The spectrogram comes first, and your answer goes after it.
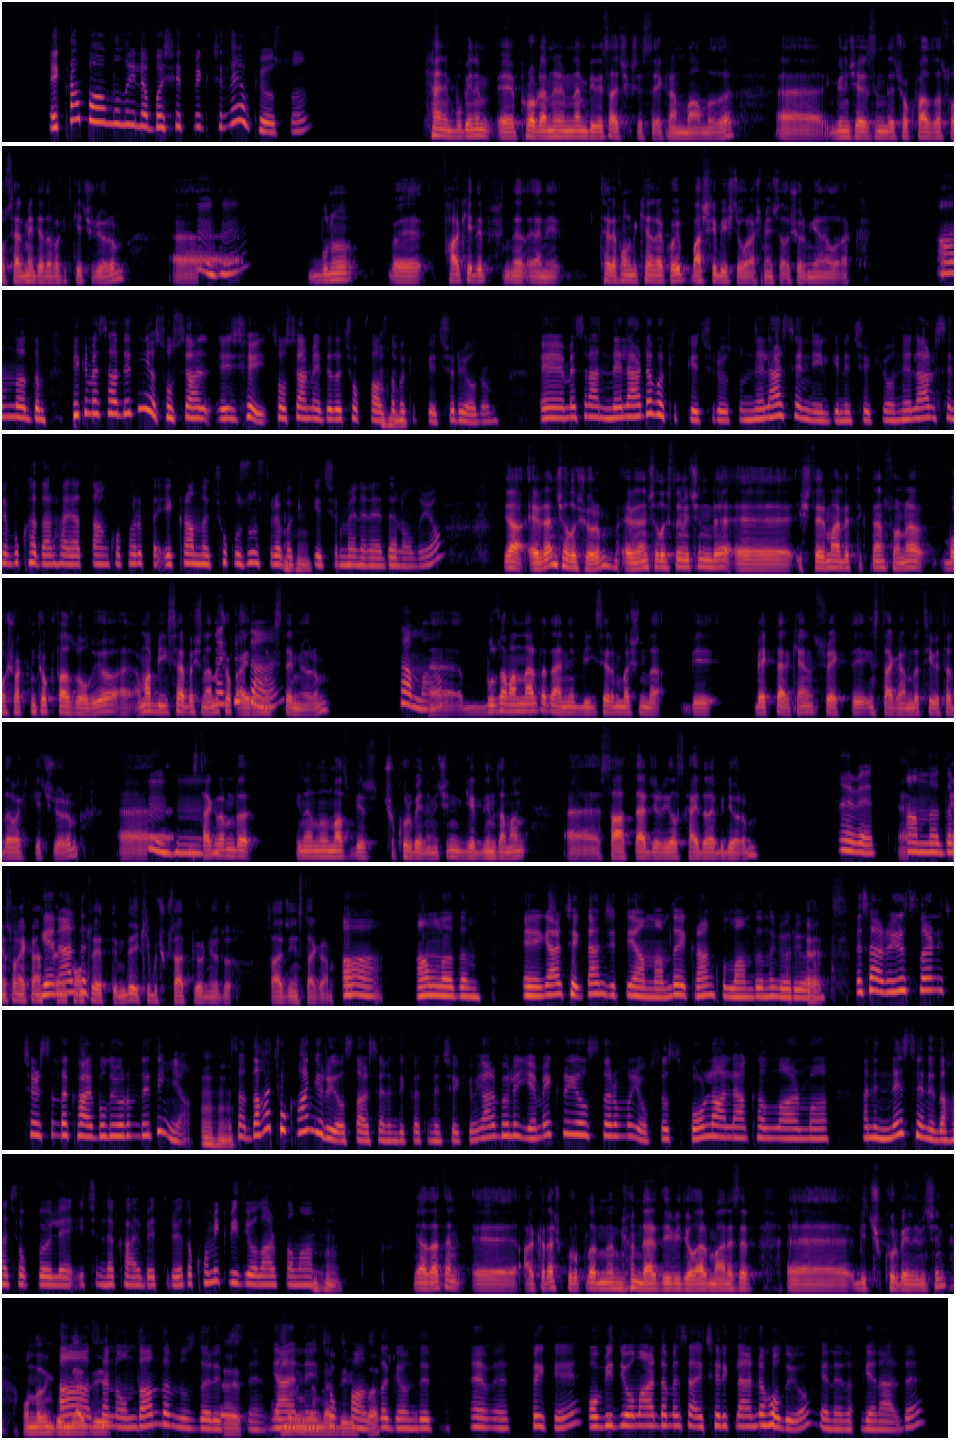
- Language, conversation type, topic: Turkish, podcast, Ekran bağımlılığıyla baş etmek için ne yaparsın?
- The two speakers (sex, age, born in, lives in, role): female, 35-39, Turkey, Spain, host; male, 30-34, Turkey, Bulgaria, guest
- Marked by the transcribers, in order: other background noise; tapping; other noise; laughing while speaking: "gönderdiği"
